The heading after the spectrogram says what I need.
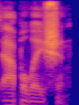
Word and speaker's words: Appalachian: l a c h i n the correct pronunciation of this word is Appalachian Appalachian means relating to the Appalachian Mountains in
